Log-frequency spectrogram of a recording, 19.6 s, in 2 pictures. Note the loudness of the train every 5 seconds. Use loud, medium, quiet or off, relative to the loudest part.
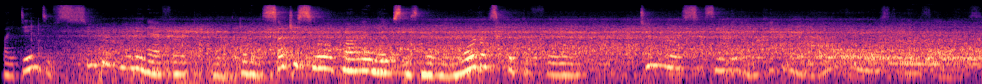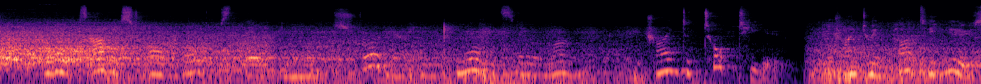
loud, loud, medium, quiet.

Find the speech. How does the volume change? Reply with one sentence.
The volume of the talking goes down.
